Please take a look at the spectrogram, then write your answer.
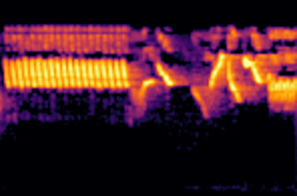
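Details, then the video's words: Canary master song used to prompt birds to sing: a long even trill of about twenty rapid repeated notes, then swooping whistled slurs and a short buzzy ending. "Suara burung kenari masteran ,langsung nyaut"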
